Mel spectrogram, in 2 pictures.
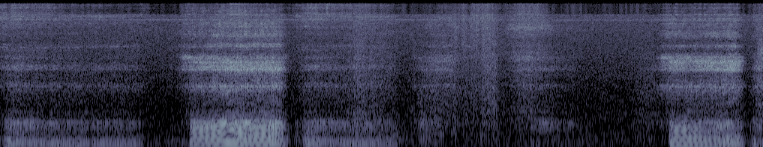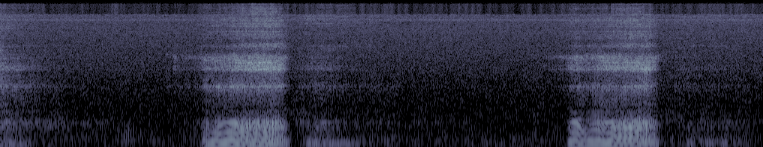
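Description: Four loud, regular, rumbling snores about five seconds apart, roughly twelve breaths a minute, with quieter breathing between them.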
